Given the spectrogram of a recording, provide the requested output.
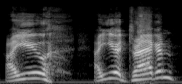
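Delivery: high, loud hammed-up Australian bloke; mock Australian accent. Mocking Pete's Dragon as Australian, hammed-up Australian accent. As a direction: belt it out in an over-the-top Australian accent. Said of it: "the original you told me was Australian".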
